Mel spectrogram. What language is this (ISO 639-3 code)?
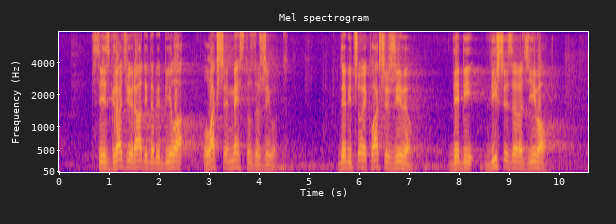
srp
